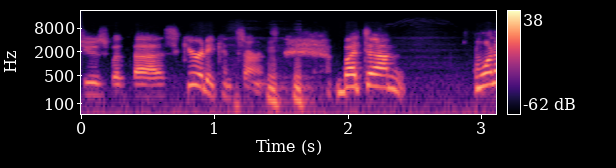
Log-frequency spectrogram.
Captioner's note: chuckles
